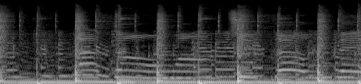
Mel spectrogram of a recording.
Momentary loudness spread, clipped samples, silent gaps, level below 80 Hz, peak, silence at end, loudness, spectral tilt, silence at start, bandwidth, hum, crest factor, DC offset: 3 LU; under 0.1%; none; -28 dBFS; -4 dBFS; 0 s; -23 LUFS; -5.5 dB/octave; 0 s; 17 kHz; none; 16 dB; under 0.1%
